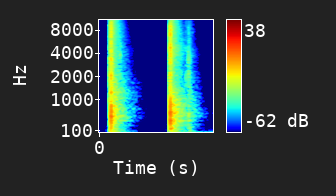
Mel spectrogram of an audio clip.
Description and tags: DVD single on floor v2
DVD Shell dropped to floor / on the ground
Shell, dropped, DVD, ground, floor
